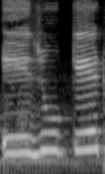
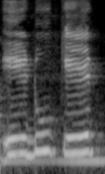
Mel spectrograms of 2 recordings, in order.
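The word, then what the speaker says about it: educate: अब D word में कहीं पर भी हो सकता है, पर डी के बाद ही ए टी ई आया तो एजुकेट होगा। एडुकेट पढ़ना गलत होगा इसे।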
